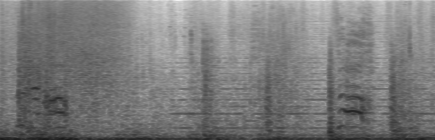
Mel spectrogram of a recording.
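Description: Film soundtrack of dramatic score over a heavy low rumble, with sharp thuds at the start and near the end. A brief shouted "Let's go" comes near the end.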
